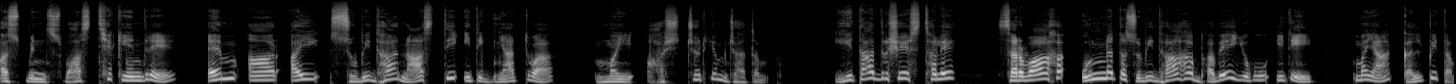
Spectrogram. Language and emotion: Sanskrit, surprised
